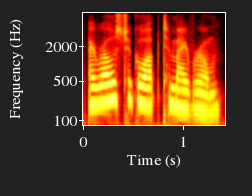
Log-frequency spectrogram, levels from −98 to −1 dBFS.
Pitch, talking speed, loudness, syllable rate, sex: 185 Hz, 335 wpm, -17 LUFS, 6.0 syllables/s, female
